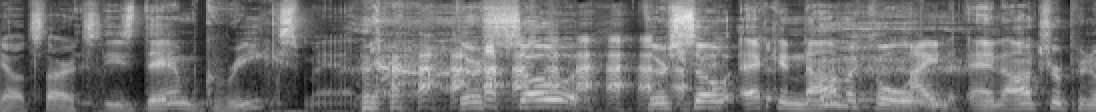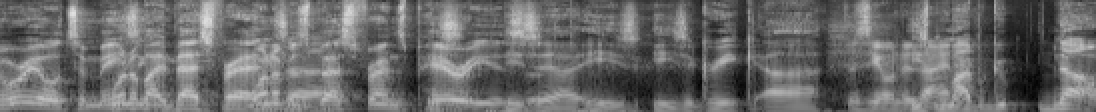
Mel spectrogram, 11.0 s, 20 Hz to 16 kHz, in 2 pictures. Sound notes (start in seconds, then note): 1.7 laughter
